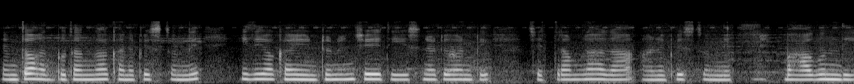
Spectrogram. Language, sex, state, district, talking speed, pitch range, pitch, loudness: Telugu, female, Andhra Pradesh, Krishna, 85 wpm, 220-235 Hz, 230 Hz, -18 LUFS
